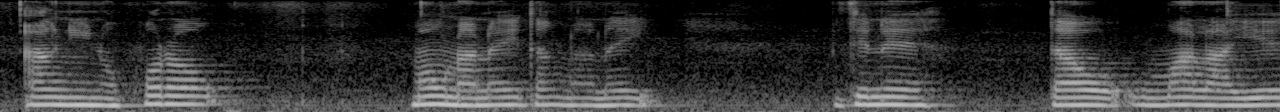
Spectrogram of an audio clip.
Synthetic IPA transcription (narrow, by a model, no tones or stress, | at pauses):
ak̚ninɔkʰɔɾaw | mawnanɯjdak̚nanɯj | zene | d̥awumalaje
